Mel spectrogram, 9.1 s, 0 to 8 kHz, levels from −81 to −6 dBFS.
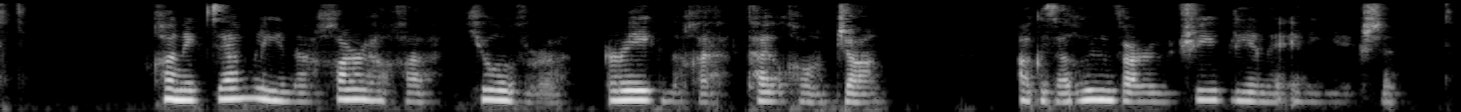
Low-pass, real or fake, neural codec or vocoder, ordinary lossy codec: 7.2 kHz; fake; codec, 16 kHz, 16 kbps, FunCodec, trained on Chinese and English, 50 frames a second; MP3, 48 kbps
